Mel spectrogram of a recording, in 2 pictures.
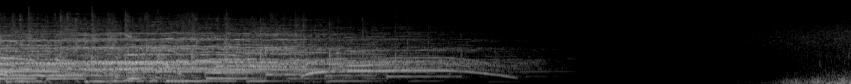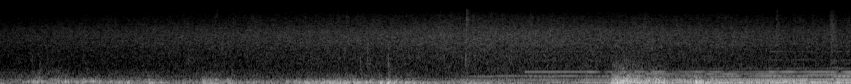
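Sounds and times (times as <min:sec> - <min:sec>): steady instrument notes: 0:00.0 - 0:03.6
rain: 0:06.9 - 0:17.0
rolling thunder: 0:07.9 - 0:13.3, 0:14.5 - 0:16.7.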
